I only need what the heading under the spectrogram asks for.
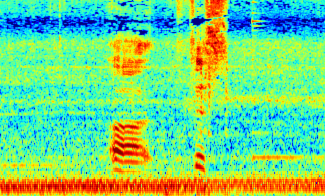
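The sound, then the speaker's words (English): A truck driving with its back window down gives a steady, loud low rumble with wind roar throughout, with a couple of brief, faint voice fragments over it. “this back windows need to go up, honey. I'm driving a truck with my wife and the back window's down.”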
